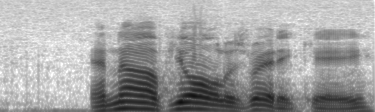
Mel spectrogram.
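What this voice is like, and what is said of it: Put-on Southern accent. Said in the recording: “my southern accent”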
